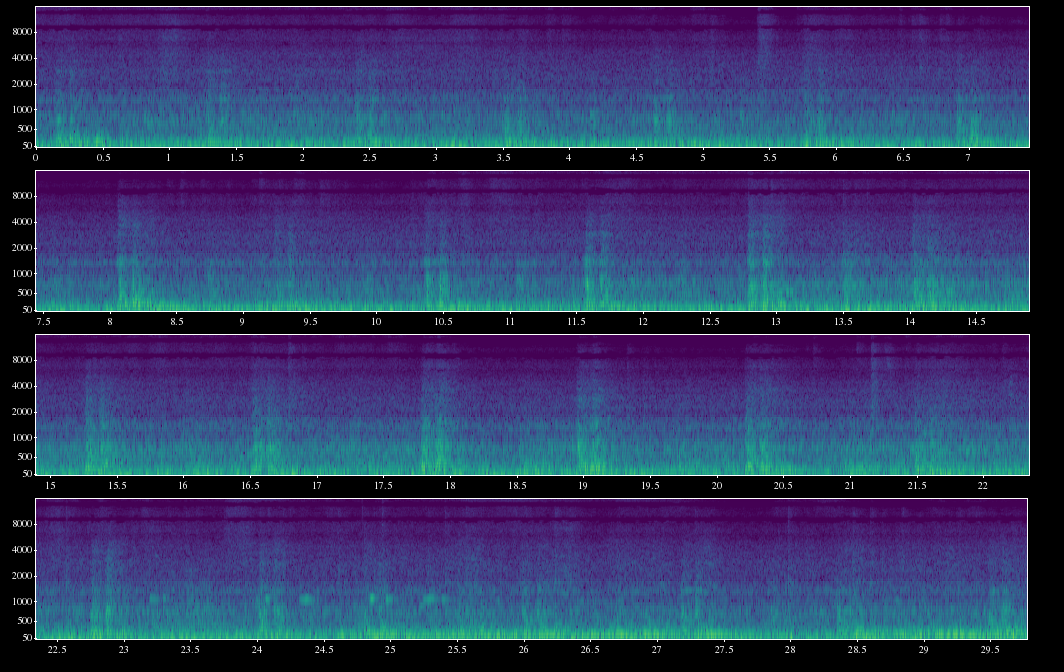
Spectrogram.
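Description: Kintetsu express train running at speed, heard from inside the car. There is a steady low rumble, and the wheels click over rail joints in runs of clacks through the middle of the stretch.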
